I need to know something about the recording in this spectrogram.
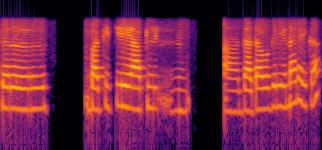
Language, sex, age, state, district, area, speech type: Marathi, female, 18-30, Maharashtra, Wardha, urban, conversation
